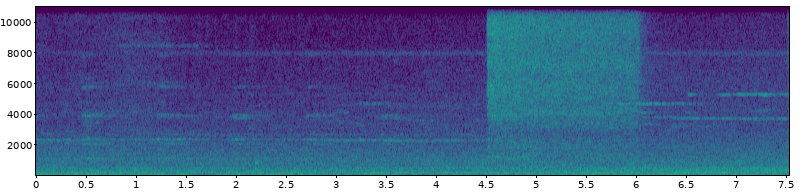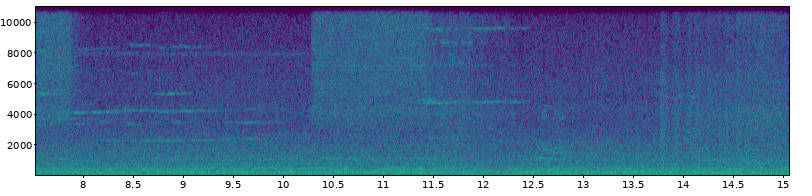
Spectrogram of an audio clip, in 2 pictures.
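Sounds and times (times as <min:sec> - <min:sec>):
train rumbling slowly: 0:00.0 - 0:15.0
wheel squeals: 0:11.2 - 0:12.4.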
